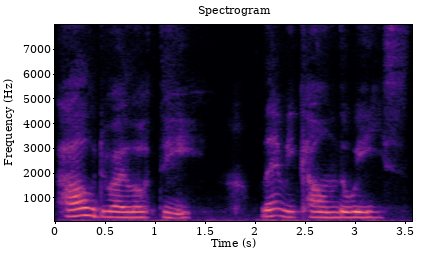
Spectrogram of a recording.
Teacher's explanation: Notice how the voice falls in the places that express calmness and rises in the place with passion. These changes make your speaking sound natural and help people feel the emotion behind your words. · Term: intonation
